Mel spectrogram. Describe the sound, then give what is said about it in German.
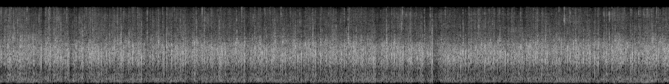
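Sustained audience applause, a dense steady wash of many hands clapping at even loudness throughout, with no voices standing out. “Applaus”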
